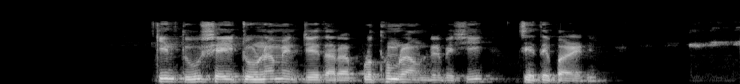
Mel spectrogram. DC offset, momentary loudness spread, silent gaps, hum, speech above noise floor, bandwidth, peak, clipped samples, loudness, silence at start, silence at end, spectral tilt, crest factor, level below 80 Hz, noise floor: under 0.1%; 17 LU; none; none; 70 dB; 8 kHz; 0 dBFS; under 0.1%; -16 LUFS; 1.55 s; 0 s; -4 dB/octave; 18 dB; -58 dBFS; -86 dBFS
